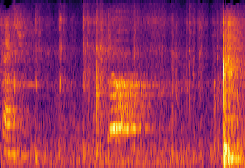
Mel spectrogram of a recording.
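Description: Children's voices during play: a short call at the start and another a little past a second in, with a few light taps in between.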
